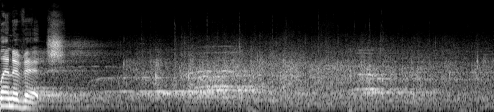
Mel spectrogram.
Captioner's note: applause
